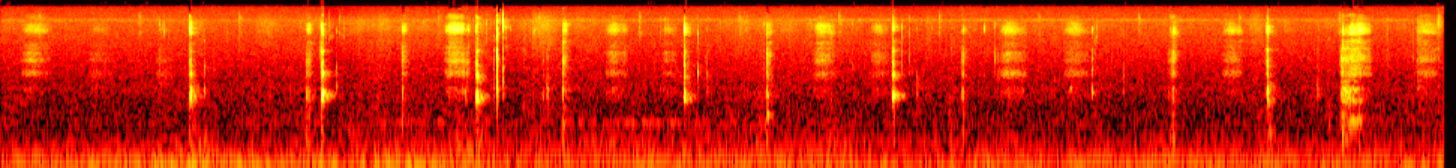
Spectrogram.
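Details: Ongoing hiccups: repeated short, sharp hiccup clicks, about six within fifteen seconds, over low room rumble.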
